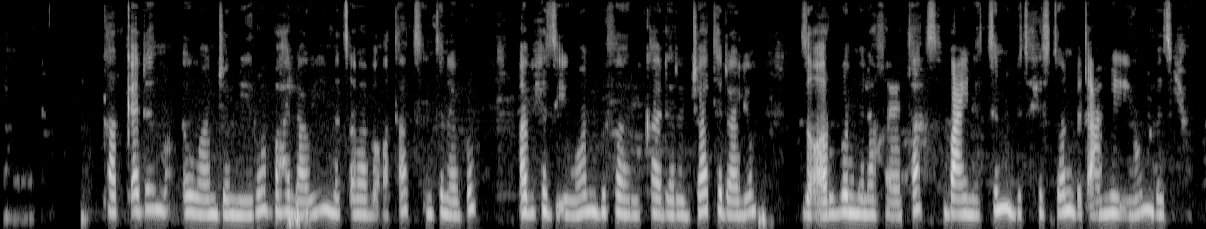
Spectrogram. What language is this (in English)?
Tigrinya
